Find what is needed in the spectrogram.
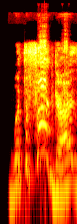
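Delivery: hammed-up exasperated cry at the friends; mock disbelief. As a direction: squeak out the retold disbelief. Retold incredulous outburst.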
